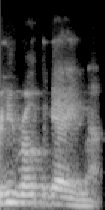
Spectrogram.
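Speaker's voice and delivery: normal talking voice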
